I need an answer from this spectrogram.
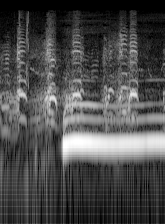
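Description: Geese honking: a few short, harsh honks, then one loud, long, steady nasal honk held to the end with no talking.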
